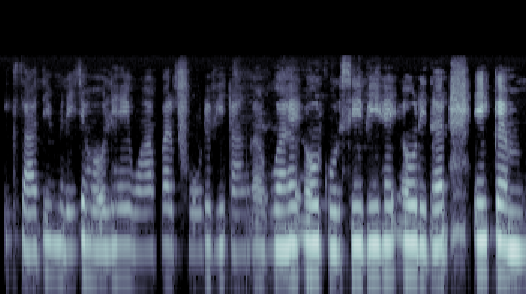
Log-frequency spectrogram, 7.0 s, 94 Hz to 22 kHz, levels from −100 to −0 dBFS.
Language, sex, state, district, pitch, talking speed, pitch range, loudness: Hindi, female, Bihar, Kishanganj, 230 Hz, 170 wpm, 220-245 Hz, -28 LUFS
